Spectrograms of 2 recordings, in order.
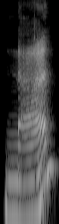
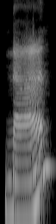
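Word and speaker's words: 南: Nan. Nan. This character means south. Note it is pronounced exactly like male or man.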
